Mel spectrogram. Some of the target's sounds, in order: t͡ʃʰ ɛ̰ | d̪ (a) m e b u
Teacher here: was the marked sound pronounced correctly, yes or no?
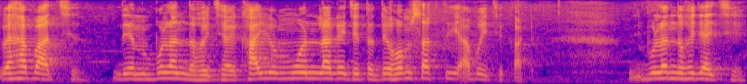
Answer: no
